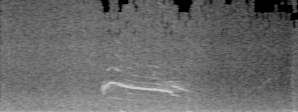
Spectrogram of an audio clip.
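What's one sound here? An eagle gives a shrill, falling cry.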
